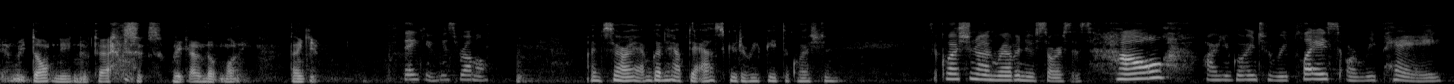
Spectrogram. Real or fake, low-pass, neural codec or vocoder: fake; 7.2 kHz; vocoder, 22.05 kHz, 80 mel bands, HiFi-GAN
